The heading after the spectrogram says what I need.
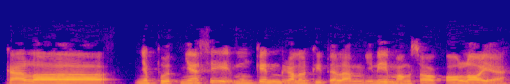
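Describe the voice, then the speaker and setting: A man's voice: fairly high pitch, measured pace. A man with a Javanese accent explaining things casually and hesitantly, often qualifying what he says. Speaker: regular guest speaker explaining lore. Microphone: online video call. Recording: dull, muffled call audio.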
